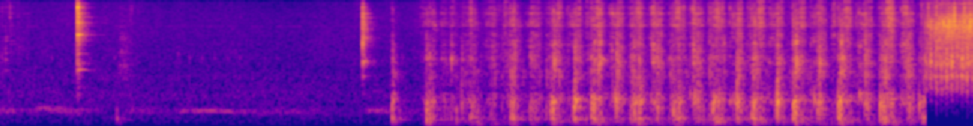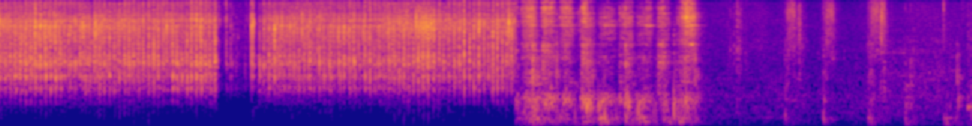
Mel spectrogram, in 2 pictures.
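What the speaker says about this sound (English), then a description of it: "again using the spoke shave" A spokeshave smooths a eucalyptus wood bowl in rapid, rhythmic rasping strokes, close and loud, starting after a quiet pause and continuing steadily with a brief break midway.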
